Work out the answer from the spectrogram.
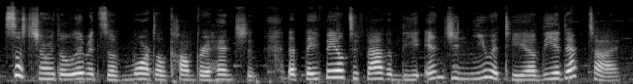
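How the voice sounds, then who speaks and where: A woman's voice: fairly high pitch, normal speed, soft background music, close to an everyday voice, poor audio. A woman voicing a haughty, ancient female bird immortal from a fantasy game, with pompous, formal, stately phrasing.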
